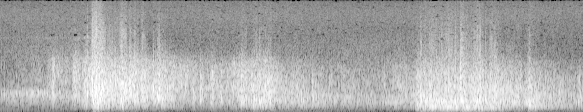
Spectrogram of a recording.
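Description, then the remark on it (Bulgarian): Heavy thunder rolls and rumbles through a storm as the sky turns dark as night, making the ground tremble, with a sharp crack near the start and a second loud surge of deep, sustained rumbling later on. No voices are heard. “Грамотевици карат земята под нас да трепери.”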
